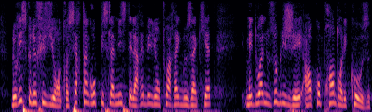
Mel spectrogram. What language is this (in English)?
French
